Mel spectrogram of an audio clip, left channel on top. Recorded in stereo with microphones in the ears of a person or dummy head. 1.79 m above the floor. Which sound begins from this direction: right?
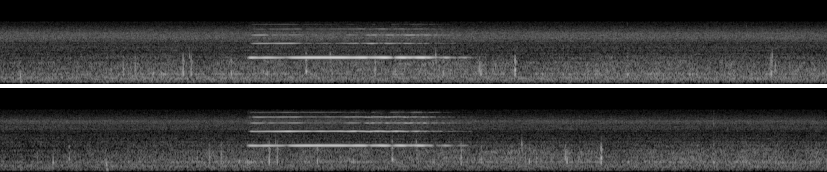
A flute, at 2.5 s.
